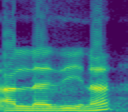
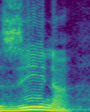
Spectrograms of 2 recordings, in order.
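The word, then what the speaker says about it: الَّذِينَ: lam syamsiyah pada lafal alladzina yang di mana lamnya harus tipis karena sifat lam itu tipisatadzina kemudian pada lafal zina hati-hati dalam melafalkan kan zalnya. Jangan sampai kita membacanya dengan zina.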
